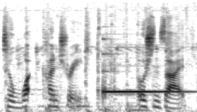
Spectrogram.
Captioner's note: bell dinging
